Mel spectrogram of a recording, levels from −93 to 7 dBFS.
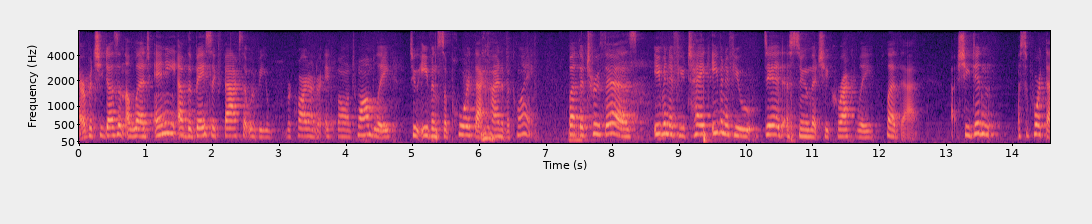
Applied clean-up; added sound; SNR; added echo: none; none; none; none.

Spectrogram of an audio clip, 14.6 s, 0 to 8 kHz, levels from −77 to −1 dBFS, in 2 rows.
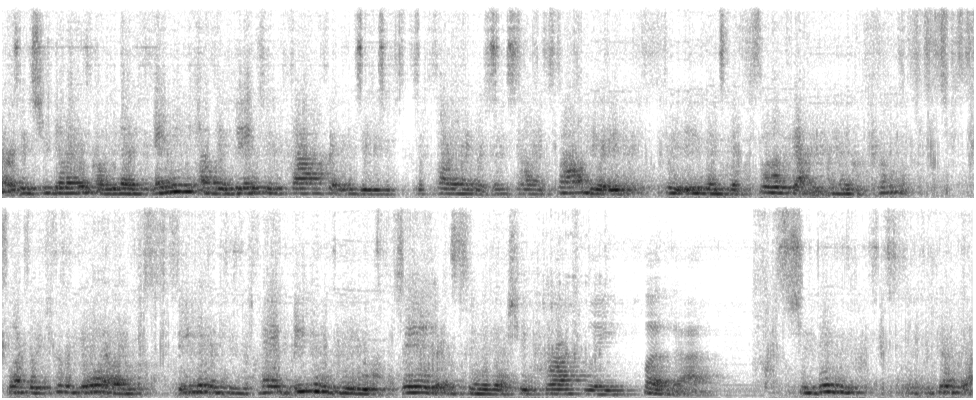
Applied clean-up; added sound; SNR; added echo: neural separator model SepFormer DNS4.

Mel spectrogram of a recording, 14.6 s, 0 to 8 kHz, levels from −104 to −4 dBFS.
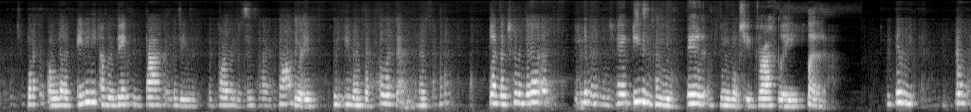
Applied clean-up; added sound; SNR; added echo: neural mask model DeepFilterNet 3.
